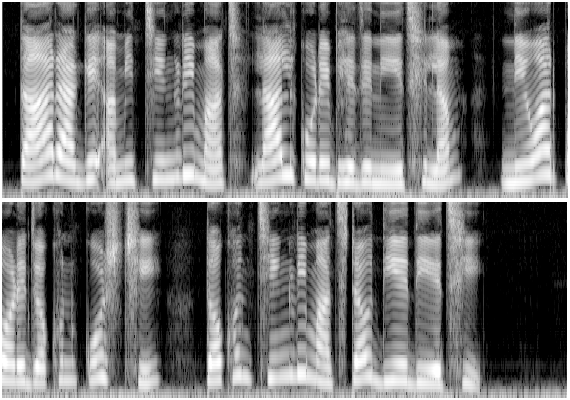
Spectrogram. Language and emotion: Bengali, neutral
